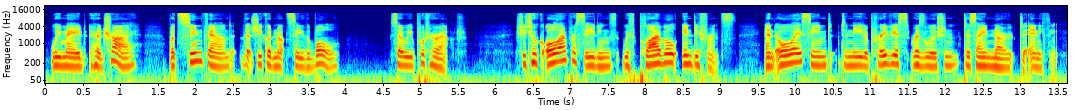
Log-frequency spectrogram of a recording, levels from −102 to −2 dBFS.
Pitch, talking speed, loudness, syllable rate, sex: 175 Hz, 175 wpm, -20 LUFS, 5.1 syllables/s, female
